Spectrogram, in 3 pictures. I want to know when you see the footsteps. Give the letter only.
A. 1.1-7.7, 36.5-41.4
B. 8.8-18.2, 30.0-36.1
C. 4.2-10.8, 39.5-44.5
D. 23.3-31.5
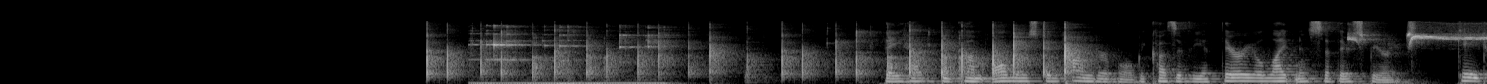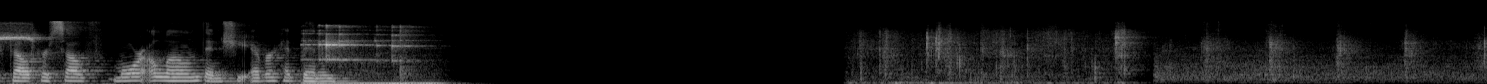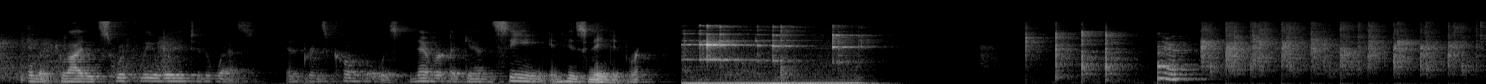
D.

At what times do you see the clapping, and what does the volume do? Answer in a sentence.
You can hear the clapping from 4.2 to 10.8 s, getting louder; and from 39.5 to 44.5 s, getting louder then quieter.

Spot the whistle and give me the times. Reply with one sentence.
You can hear the whistle from 13.4 to 15.2 s.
